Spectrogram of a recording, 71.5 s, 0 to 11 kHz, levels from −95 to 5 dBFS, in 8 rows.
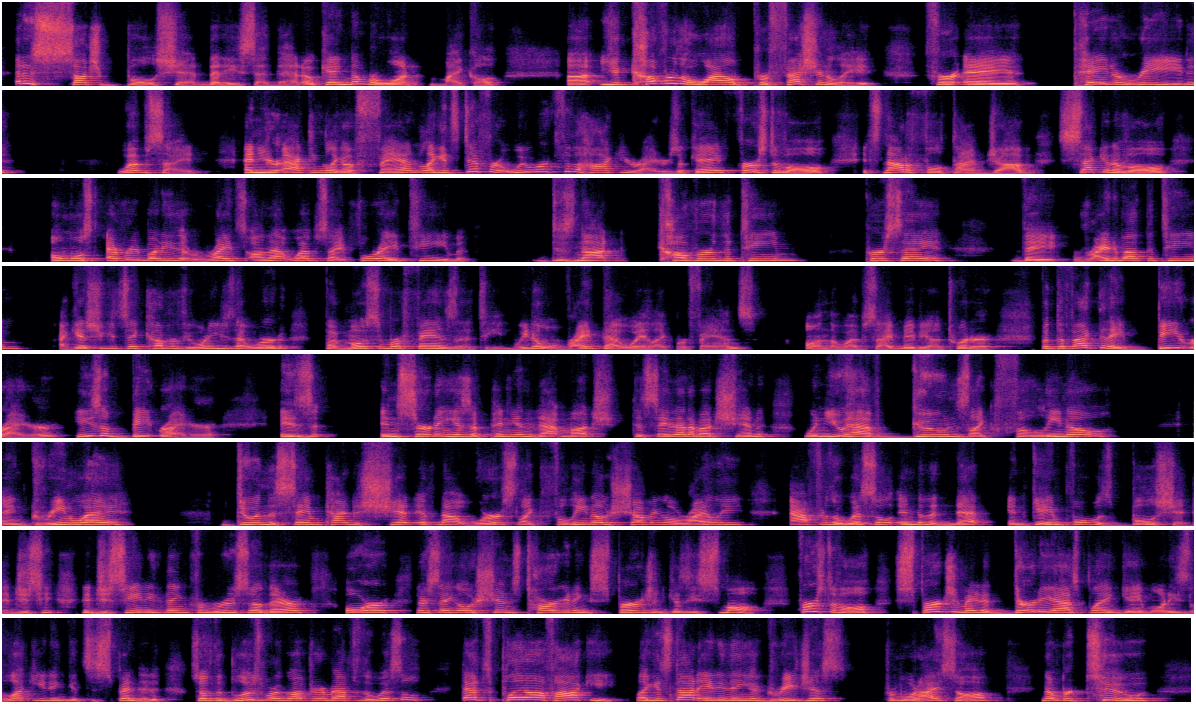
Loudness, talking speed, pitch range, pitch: -23 LUFS, 190 wpm, 185-240 Hz, 215 Hz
